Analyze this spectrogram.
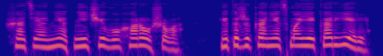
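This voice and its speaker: An anxious young woman, as an audiobook reader puts her on grumbles and then frets close to tears. The voice is middle-pitched and recorded dry and close. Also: moderate pace, a bit bright, clean tone, dry recording, close to an everyday voice. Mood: distraught. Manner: grumbling, then upset and tearful. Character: grumpy, anxious young woman, the heroine's friend.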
